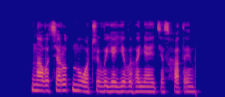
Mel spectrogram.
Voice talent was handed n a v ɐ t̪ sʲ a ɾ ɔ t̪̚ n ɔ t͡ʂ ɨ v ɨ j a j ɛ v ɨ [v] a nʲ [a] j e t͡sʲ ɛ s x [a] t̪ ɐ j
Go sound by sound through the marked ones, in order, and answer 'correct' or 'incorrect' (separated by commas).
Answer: incorrect, correct, correct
